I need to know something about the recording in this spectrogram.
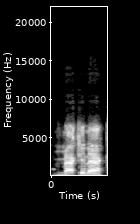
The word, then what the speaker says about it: Mackinac: Or Mackinac?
